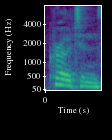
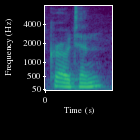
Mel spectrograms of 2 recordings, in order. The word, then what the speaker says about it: Croatoan: And so I'm digging it out, because I actually went through Roanoke Island and Croatoan Sound is, that's how that's pronounced, Croatoan Sound, when my family and I went to Nag's Head this past weekend.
